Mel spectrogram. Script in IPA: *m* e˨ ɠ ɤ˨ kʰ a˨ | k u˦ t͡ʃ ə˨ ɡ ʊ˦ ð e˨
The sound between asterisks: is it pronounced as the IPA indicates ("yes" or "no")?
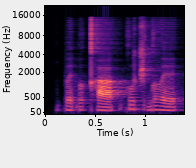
no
